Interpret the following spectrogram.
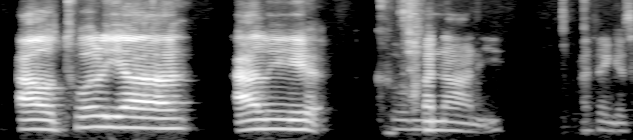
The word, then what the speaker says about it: Khamenei: The name Ayatollah Ali Khamenei, I think is how it's pronounced.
